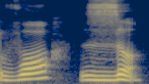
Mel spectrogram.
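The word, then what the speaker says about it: was: कि यहां पर है डब्लू ए व ज इस एस को हमने ज पढ़ा है क्योंकि इसका रूल भी मैंने बताया कि एस से पहले बिफोर जो है वाउल लेटर्स आ जाए वज तो यहां पर ए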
